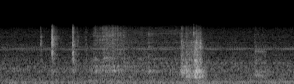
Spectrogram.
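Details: Xbox 360 disc drive reading a disc: sharp, irregular clicks and ticks, about one or two a second, over a steady drive whir and faint high tone; started yesterday, discs still read and play fine, cause unknown.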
